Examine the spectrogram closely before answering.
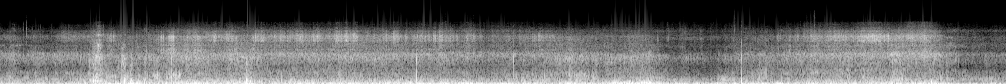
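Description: A snowboard scrapes and hisses over hard snow.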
